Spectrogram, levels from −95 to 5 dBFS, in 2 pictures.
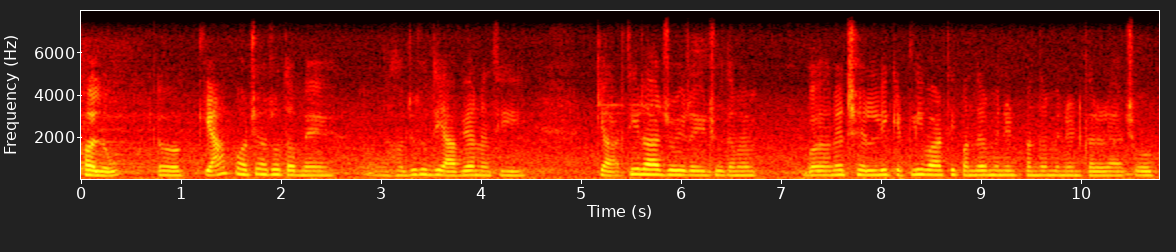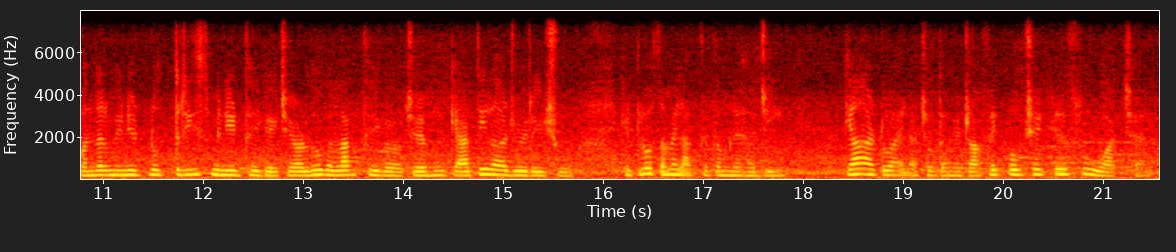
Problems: background sounds at intervals, background conversations at intervals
